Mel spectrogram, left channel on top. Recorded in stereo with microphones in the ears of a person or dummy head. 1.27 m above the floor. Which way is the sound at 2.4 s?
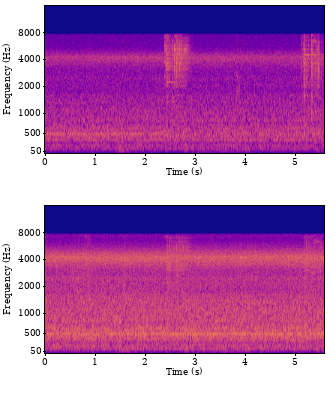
75° left (ahead or behind).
